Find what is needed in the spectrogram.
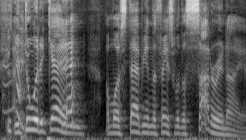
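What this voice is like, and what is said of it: Imitates another person's voice. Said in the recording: “does a great Christopher Walken impression. ... I'm going to do the impersonation. ... I'm going to do the impersonations.”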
